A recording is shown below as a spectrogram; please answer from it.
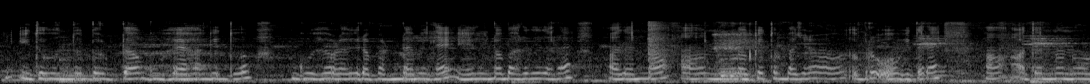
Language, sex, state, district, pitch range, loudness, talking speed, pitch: Kannada, female, Karnataka, Dakshina Kannada, 245-260 Hz, -29 LUFS, 120 wpm, 250 Hz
